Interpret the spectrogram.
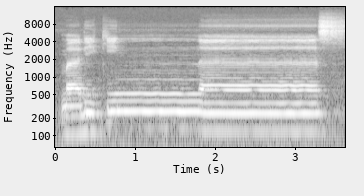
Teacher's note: saat kita mewakaf bacaan pada huruf sin, maka dikasih aliran sedikit. Malikin nas, ada sedikit ya, tapi nggak boleh berlebihan.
